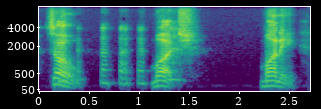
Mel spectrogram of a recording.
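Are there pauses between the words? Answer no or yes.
yes. There is a pause between each word.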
